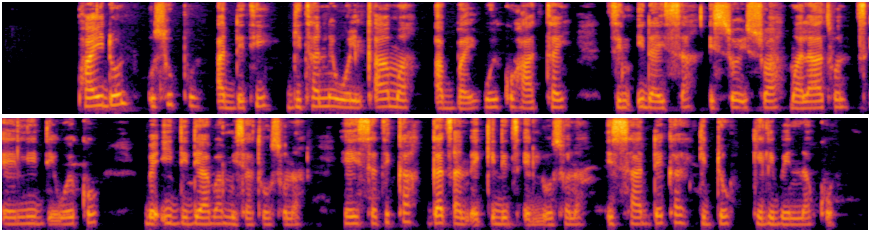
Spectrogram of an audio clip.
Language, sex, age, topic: Gamo, female, 18-24, government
